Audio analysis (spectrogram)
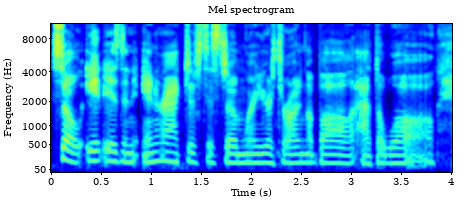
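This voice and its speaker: Speaking in an Upper Midwest accent, a woman uses a very deep, low pitch and a monotone, flat intonation at a moderate pace. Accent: Upper Midwest American. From Wisconsin, Beloit. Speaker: elementary school principal. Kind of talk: interview.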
